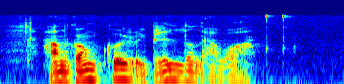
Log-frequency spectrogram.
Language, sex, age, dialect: Faroese, male, 36-60, Norðurstreymoy/Eysturoy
